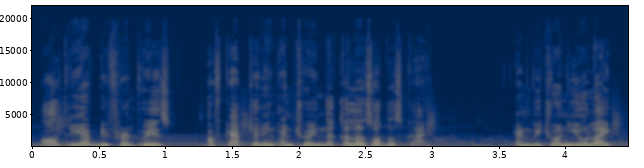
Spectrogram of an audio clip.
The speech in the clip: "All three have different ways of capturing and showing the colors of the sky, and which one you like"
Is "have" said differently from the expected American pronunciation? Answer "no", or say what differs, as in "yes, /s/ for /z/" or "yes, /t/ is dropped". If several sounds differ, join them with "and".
no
